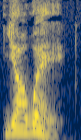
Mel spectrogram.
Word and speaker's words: Yahweh: When vowels are added, it is pronounced as Yahweh, or Yehawah.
